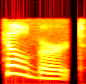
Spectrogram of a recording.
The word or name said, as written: Hilbert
